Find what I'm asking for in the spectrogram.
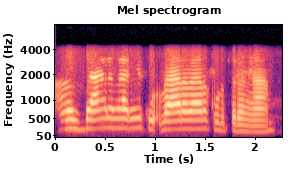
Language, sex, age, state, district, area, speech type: Tamil, female, 18-30, Tamil Nadu, Coimbatore, rural, conversation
